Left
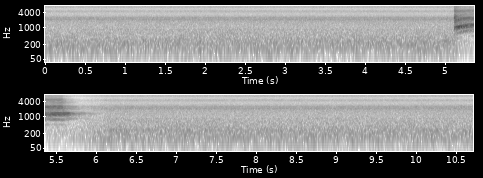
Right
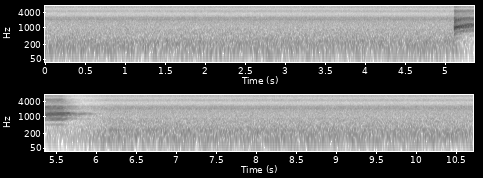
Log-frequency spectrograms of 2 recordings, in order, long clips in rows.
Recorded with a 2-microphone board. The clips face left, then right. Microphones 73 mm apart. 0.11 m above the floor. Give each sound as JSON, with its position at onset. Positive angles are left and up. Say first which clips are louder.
{"t": 5.1, "sound": "an alarm", "louder": "right 2 dB", "side_deg": -35, "distance_m": 2.0}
